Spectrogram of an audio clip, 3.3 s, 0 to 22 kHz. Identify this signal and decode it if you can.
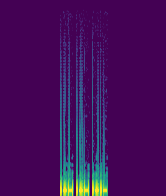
Morse code, heard as a keyed tone, about 44 wpm, 700 Hz. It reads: VV4
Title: All Cut Numbers - 3-Digit 45wpm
